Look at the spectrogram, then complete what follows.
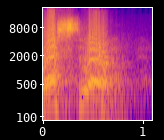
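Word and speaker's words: wrestler: है डब्लू गया तो रंग नहीं पढ़ेंगे रंग रेसलर क्या रेसलर ये कौन होता है पहलवान कुश्ती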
